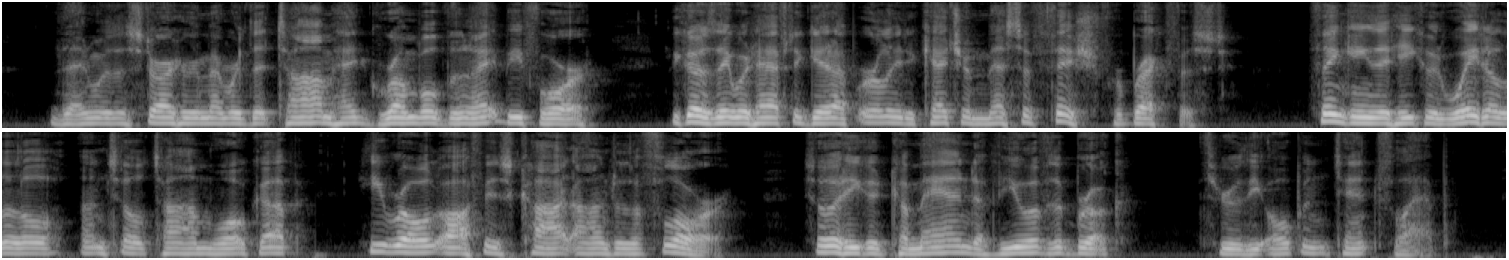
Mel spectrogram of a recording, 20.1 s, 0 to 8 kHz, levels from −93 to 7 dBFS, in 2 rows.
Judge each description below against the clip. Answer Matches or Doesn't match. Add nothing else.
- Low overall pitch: Matches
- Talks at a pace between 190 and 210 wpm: Matches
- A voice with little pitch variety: Matches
